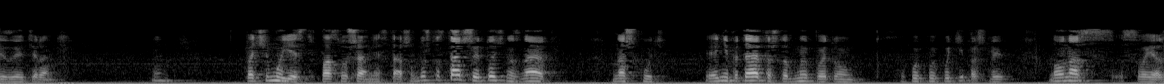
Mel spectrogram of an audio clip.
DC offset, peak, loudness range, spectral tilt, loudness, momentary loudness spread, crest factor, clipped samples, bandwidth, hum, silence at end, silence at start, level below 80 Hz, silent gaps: 2%; -10 dBFS; 5 LU; -6 dB/octave; -31 LUFS; 19 LU; 24 dB; under 0.1%; 5.4 kHz; none; 0 s; 0 s; -50 dBFS; none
